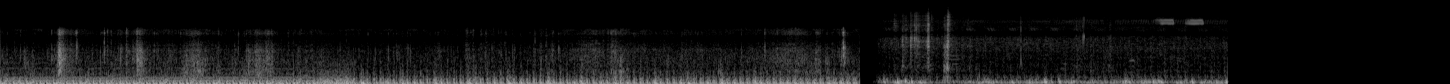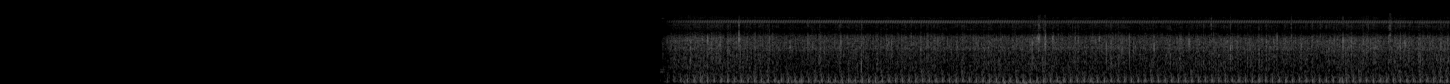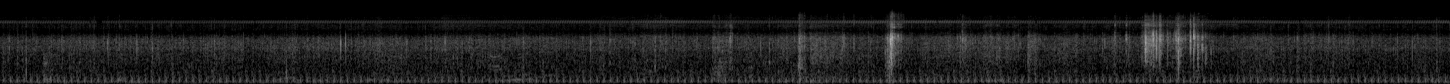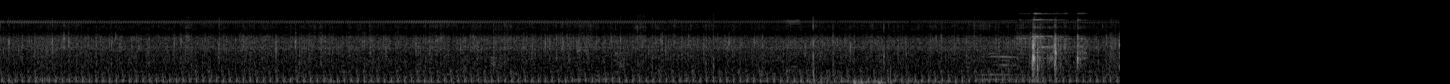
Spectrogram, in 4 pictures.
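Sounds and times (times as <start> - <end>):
night insects chorus: 8.8 - 12.3, 21.2 - 53.8.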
